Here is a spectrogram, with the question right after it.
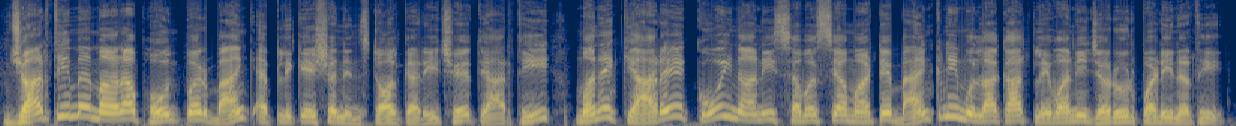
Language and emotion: Gujarati, happy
